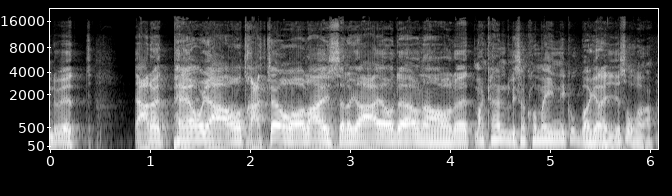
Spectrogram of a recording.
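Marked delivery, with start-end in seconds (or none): 0.8-4.2 a hint of Skåne dialect; lightly slipping into Skåne speech; mild Skåne accent. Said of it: "pratar man med en skåning, då kan jag ändå komma in".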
